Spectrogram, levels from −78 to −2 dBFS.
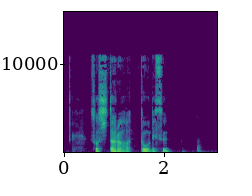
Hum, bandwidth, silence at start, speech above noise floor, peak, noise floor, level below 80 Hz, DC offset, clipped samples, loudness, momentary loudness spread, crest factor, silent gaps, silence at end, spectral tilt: none; 11.5 kHz; 0.1 s; 29 dB; -8 dBFS; -53 dBFS; -46 dBFS; under 0.1%; under 0.1%; -24 LUFS; 19 LU; 18 dB; none; 0.35 s; -4 dB/octave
